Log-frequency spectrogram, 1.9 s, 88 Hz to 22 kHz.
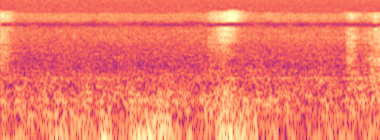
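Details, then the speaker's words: PS5 fan B held out of the console while a game runs: very faint steady low whir with no repetitive rattle, then one handling knock; owner believes the fan is poorly isolated from the body, causing vibration when installed. "normally if i launch astros playroom or any game the fan will kick up and holding it up that's quiet there's no repetitive noise that you usually get out of it"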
